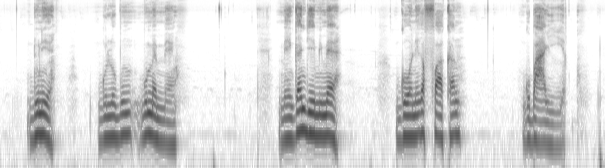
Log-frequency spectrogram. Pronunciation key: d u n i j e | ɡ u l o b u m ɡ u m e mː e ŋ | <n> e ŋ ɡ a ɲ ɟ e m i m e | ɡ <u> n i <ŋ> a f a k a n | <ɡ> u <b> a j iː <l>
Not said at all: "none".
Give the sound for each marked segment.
m, o, ɡ, ɡ, b, ɾ

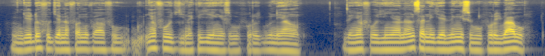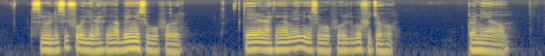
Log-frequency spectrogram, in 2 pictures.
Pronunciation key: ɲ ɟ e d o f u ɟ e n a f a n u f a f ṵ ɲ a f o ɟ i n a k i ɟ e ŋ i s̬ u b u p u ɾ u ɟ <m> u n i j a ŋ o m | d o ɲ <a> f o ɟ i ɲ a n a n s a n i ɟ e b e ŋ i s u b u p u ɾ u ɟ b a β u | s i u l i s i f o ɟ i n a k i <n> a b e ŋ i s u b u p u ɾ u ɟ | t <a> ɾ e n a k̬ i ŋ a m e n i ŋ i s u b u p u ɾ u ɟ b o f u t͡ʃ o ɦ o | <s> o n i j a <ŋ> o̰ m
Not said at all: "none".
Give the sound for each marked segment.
b, a, ŋ, e, t, ŋ

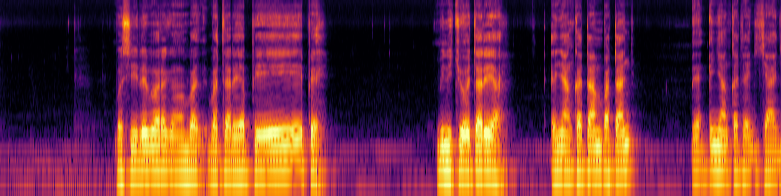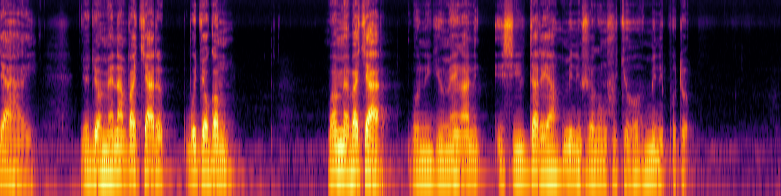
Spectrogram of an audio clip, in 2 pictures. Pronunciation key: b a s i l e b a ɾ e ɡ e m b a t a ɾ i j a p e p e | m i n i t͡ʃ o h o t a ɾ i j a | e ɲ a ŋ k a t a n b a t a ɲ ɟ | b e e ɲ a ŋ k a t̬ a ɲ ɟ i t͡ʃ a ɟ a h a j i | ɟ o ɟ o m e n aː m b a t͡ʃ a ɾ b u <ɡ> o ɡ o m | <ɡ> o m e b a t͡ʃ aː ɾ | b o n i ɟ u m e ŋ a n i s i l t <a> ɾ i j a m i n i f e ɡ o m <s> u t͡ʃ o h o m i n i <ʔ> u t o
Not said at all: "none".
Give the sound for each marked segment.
ɟ, b, a, f, p

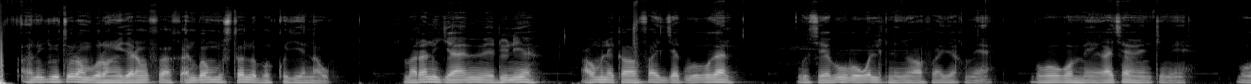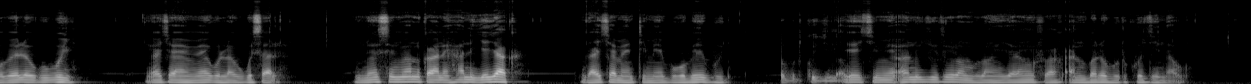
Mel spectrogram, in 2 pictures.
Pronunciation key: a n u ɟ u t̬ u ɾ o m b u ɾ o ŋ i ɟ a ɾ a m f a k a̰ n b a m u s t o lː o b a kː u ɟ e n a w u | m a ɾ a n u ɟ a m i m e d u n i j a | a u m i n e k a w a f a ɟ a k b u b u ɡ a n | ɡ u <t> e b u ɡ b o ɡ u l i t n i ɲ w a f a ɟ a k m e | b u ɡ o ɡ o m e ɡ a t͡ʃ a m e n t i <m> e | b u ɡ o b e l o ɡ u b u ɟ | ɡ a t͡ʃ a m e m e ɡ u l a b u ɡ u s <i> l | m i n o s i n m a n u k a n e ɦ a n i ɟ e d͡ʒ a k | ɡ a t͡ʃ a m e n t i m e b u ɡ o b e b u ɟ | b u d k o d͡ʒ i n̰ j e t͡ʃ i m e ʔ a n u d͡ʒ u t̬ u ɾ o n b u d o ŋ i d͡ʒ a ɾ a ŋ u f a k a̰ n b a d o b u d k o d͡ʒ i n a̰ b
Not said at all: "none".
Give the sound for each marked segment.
t͡ʃ, m, a

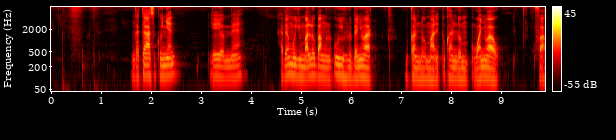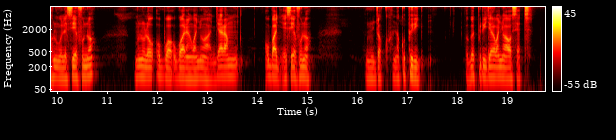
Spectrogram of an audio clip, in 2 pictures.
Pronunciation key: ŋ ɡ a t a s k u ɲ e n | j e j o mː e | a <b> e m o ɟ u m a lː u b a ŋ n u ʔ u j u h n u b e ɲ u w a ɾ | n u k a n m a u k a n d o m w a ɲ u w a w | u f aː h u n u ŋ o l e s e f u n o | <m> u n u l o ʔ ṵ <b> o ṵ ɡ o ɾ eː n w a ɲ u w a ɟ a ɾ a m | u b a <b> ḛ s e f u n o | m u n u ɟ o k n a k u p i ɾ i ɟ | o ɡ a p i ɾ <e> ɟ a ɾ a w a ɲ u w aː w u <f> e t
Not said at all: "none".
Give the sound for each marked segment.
b, m, b, ɟ, i, s

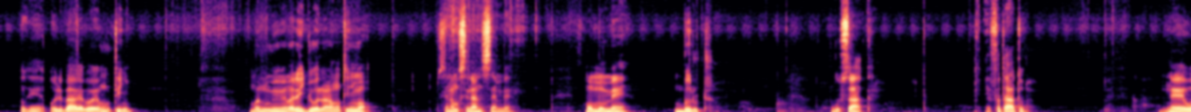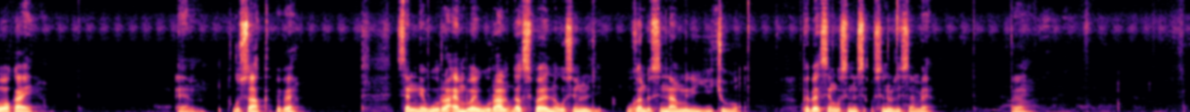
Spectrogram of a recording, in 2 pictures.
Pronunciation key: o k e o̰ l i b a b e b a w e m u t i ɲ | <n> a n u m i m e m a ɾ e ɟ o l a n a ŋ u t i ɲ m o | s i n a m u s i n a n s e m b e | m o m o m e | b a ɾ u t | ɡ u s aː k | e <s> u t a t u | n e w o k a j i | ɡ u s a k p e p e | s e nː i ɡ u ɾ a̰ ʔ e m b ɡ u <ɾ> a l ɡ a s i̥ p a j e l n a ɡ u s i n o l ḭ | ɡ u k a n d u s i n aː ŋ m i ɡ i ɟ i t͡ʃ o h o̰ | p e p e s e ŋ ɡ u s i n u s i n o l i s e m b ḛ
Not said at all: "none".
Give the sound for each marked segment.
m, f, ɾ

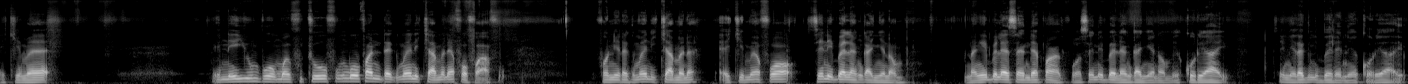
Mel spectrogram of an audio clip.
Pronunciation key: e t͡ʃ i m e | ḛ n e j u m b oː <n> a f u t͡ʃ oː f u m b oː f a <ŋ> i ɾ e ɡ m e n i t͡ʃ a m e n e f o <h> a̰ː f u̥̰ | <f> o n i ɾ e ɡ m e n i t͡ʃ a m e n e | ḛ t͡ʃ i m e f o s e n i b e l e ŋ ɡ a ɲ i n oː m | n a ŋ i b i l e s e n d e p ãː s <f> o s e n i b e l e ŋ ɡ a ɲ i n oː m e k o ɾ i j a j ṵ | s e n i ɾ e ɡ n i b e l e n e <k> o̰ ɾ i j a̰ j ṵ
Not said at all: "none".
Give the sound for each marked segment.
m, n, f, f, f, k

